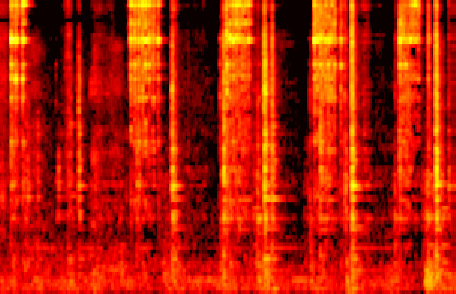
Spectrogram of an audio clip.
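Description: Socket ratchet wrench clicking in about five short runs of strokes on a Tesla's front steering tie-rod end nut. The loose nut is being tightened because it caused the car's knock, but the ball stud turns with it instead of drawing tight.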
